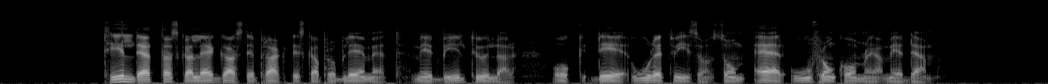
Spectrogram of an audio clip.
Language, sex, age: Swedish, male, 53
